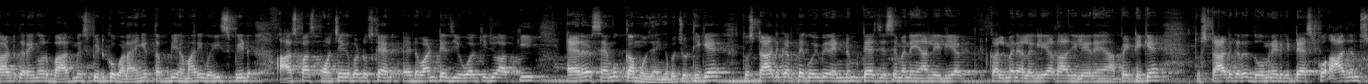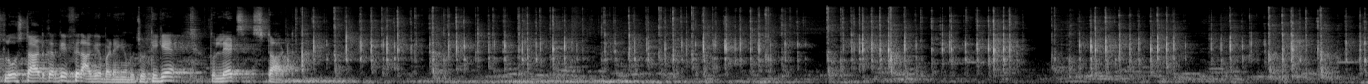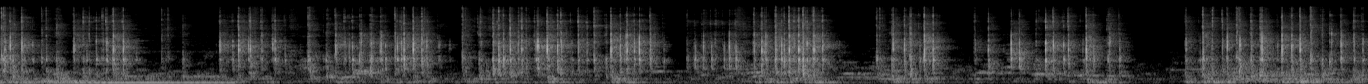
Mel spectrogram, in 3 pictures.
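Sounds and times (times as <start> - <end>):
typing on computer keyboard: 16.6 - 41.0.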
